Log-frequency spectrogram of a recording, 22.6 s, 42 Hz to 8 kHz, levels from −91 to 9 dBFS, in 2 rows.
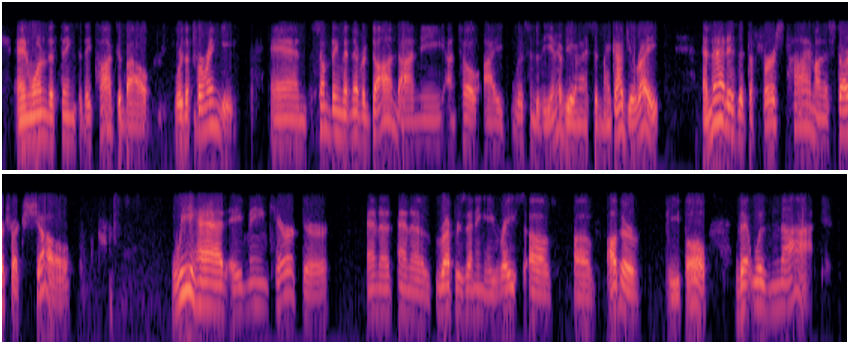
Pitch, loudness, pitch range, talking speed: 110 Hz, -29 LUFS, 95-125 Hz, 170 wpm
